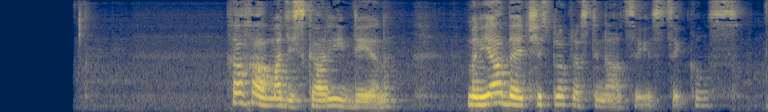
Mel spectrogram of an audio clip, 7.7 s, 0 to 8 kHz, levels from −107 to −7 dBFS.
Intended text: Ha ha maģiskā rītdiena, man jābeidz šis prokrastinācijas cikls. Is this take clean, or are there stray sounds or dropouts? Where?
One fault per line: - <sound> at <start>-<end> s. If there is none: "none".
none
